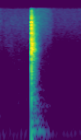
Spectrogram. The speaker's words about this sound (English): We're clapping. There's no echo.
